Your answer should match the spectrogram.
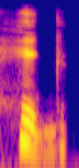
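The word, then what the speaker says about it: hygge: They call it hig. Hig. How do you spell that? H y g e. Hig.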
